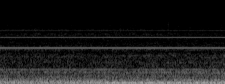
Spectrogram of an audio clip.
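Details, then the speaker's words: Hyundai i40 with parking sensor system fault, Auto Stop deactivated, in reverse with nothing behind; an unbroken high-pitched constant warning tone over a quiet idle from faulty rear centre parking sensors. "I put it into reverse immediately I've got the rear one as you can see there's nothing directly behind me on the camera there but we've got a constant"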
